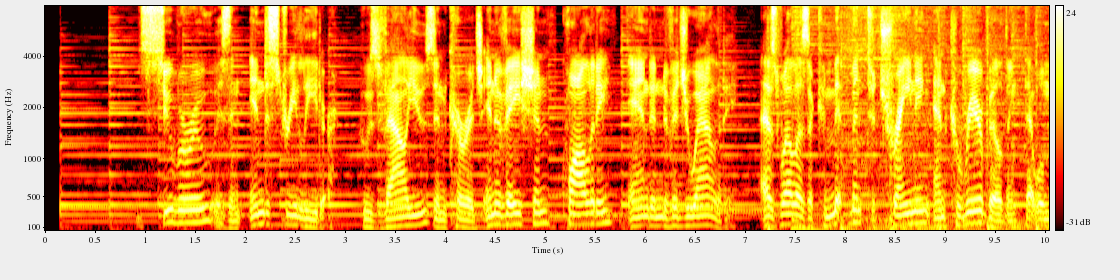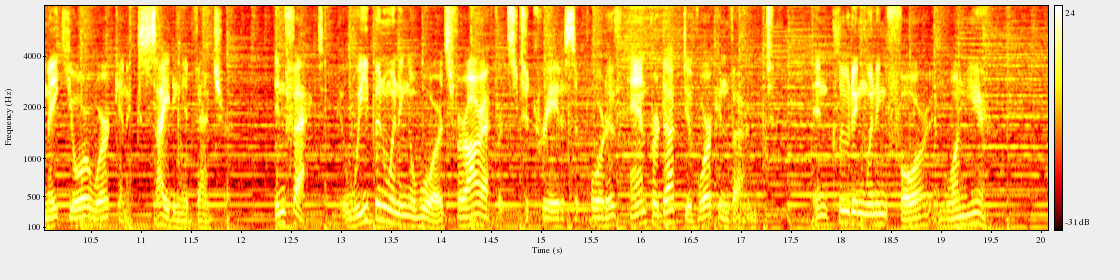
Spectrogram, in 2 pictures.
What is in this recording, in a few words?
CORPORATE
